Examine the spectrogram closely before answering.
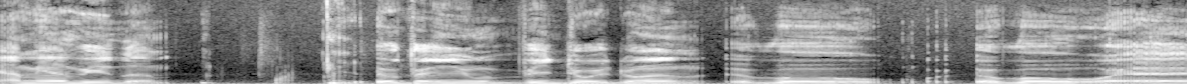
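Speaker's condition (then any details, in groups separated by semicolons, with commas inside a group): Cerebral palsy; speech not normal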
